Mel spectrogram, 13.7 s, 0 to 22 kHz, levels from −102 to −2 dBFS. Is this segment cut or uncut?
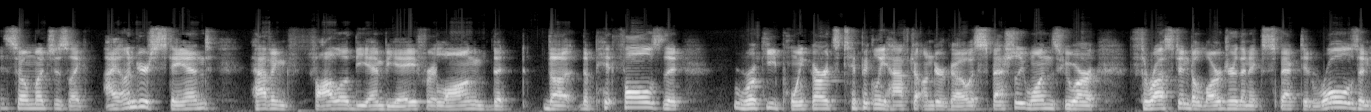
cut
